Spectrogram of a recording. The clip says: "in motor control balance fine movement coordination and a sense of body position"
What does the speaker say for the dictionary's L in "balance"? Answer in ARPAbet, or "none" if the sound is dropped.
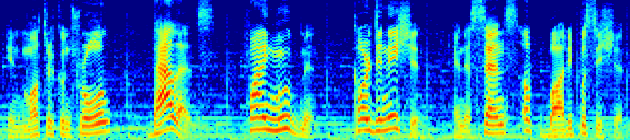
L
